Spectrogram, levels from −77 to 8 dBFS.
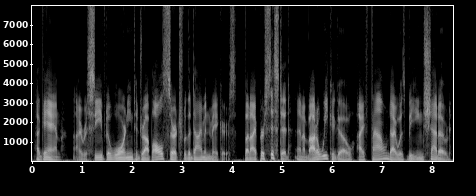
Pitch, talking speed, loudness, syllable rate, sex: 95 Hz, 190 wpm, -23 LUFS, 5.0 syllables/s, male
